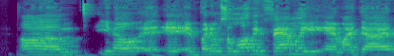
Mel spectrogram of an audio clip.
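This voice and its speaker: A man talks at a medium tempo while background noise remains clearly audible. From Puerto Rico, moved to US at about seven. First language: Spanish. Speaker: fitness business owner. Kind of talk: podcast interview. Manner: casual, many fillers.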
